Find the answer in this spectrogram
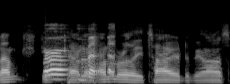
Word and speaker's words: Bournemouth: Now, I said Bournemouth.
